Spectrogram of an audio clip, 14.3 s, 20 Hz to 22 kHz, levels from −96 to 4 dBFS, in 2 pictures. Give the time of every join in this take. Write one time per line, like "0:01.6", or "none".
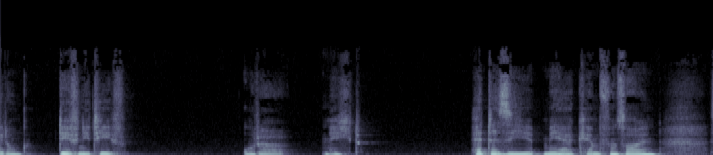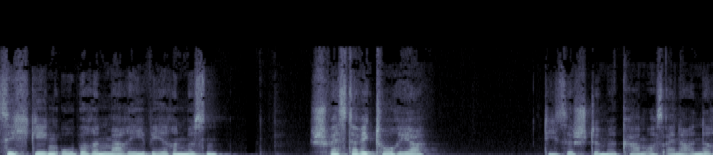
none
